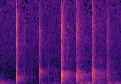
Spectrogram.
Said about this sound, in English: Who has tambourines in our hand? Oh, we have one person there. Yes, we have a tambourine.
